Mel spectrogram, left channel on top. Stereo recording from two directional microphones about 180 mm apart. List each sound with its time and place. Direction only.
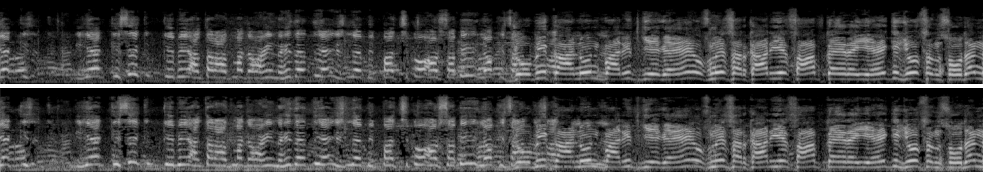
0.8 s speech: centre (ahead or behind)
5.5 s speech: 40° left (ahead or behind)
